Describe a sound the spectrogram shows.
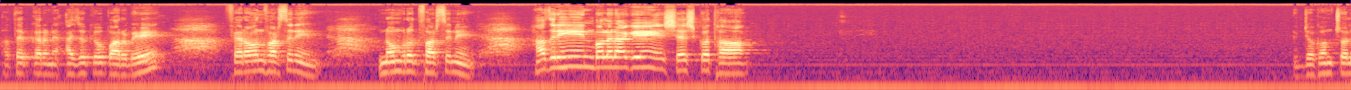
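A middle-aged man preaches with fervour into a microphone, heard through a loudspeaker.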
